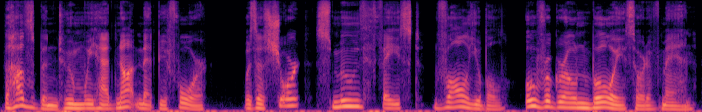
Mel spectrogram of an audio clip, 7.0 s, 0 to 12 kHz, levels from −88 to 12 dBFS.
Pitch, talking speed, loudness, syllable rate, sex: 135 Hz, 160 wpm, -18 LUFS, 4.2 syllables/s, male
